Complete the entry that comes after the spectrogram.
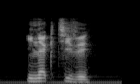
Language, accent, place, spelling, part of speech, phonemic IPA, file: French, France, Lyon, inactiver, verb, /i.nak.ti.ve/, LL-Q150 (fra)-inactiver.wav
- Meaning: to inactivate, deactivate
